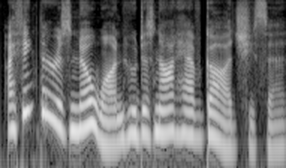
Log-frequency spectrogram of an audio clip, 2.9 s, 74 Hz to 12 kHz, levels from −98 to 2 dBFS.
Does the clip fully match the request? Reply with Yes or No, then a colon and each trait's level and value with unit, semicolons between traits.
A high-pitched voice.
Yes: high, 210 Hz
